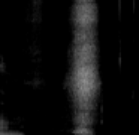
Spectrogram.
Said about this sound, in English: Pardon the sniffle there. It's not tears, it's just allergies. I love it here in Texas and all the beautiful allergens in the air.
